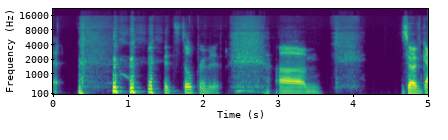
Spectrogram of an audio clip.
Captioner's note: laughs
